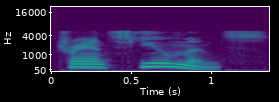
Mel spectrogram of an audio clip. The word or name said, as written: transhumance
